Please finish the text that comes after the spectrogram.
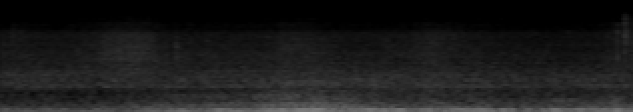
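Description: A passing car, a low steady rumble and engine whir that swells and eases as it goes by, with no voices over it.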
